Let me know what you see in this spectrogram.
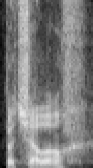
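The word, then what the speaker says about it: Bachalo: How did you pronounce it again? Curtis? Pacello.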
